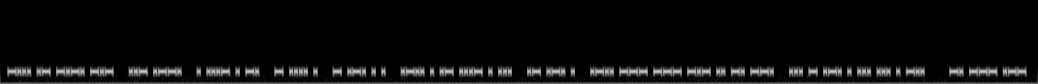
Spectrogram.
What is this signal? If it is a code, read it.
Morse code, heard as a keyed tone, about 46 wpm, 600 Hz. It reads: BACK UP EVEN THE TREE LEAVES ARE LOOKING STRESSED NOW
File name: archived / CRSnet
